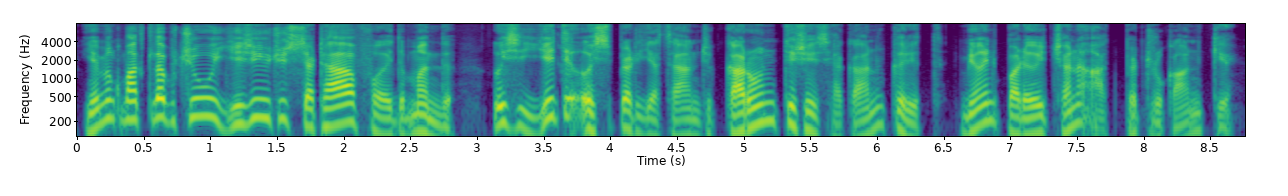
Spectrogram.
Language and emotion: Kashmiri, neutral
